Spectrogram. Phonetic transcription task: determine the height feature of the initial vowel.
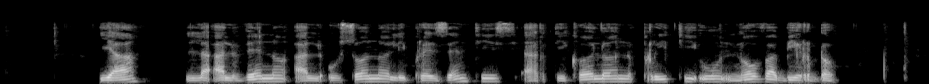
low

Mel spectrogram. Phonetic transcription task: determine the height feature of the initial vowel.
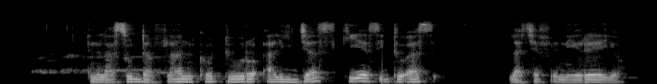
mid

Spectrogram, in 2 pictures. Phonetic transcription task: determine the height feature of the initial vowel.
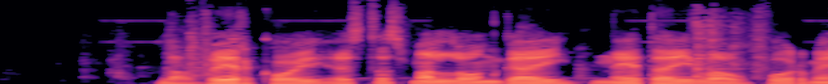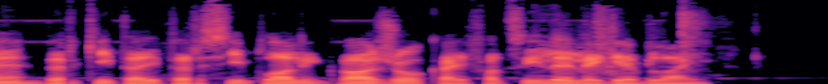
low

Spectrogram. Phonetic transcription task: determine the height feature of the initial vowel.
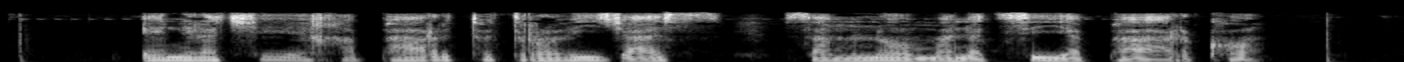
mid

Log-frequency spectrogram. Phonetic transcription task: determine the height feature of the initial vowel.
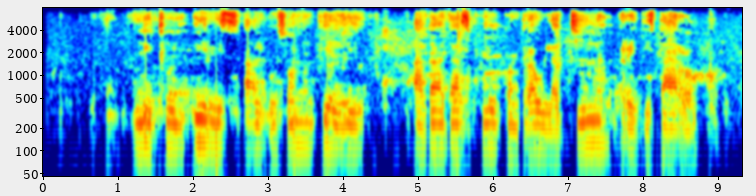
high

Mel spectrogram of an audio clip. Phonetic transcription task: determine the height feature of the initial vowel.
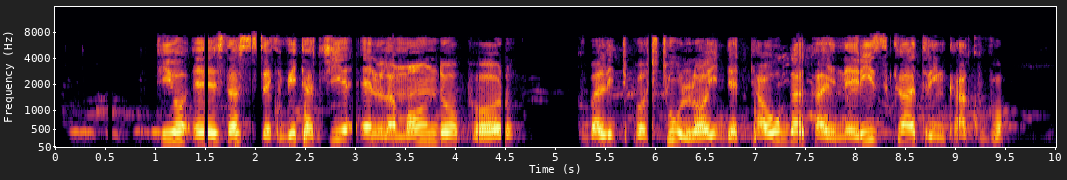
high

